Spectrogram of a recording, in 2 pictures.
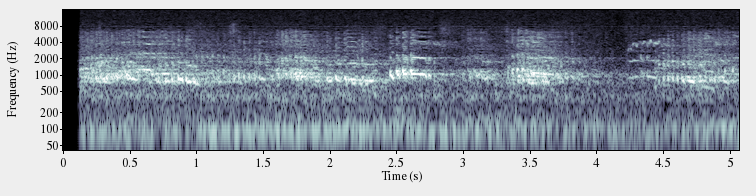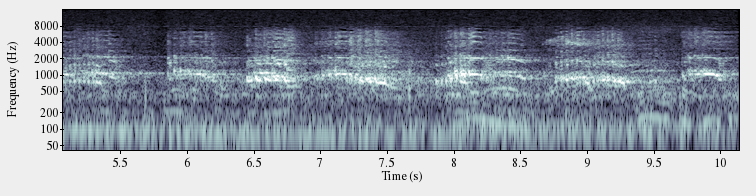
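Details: Canada geese flying home, a flock calling in flight: dense, overlapping nasal honks repeated continuously, several birds at once with bursts roughly every half second, rising and falling in loudness throughout.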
